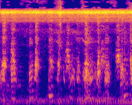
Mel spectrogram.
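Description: A group of Peking ducks quack in quick, overlapping bursts close by at a rural backyard in the Philippine province, with no talking.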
